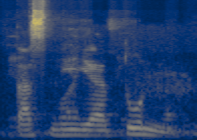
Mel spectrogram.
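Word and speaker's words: تثنية: জমা আবারো শুনেন ভালো করে ওয়াহিদুন মানে এক তাসনিয়াতুন দুই জামা জামুন মূলত আরবিতে জামুন বহুবচন তিনের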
